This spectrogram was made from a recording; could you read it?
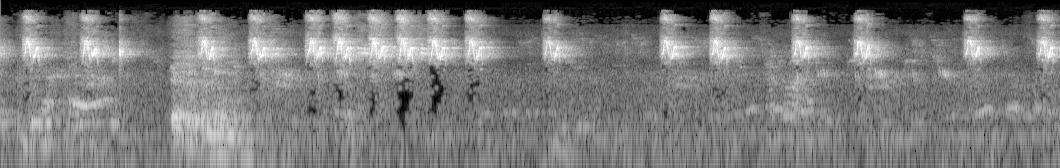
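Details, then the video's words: Male house sparrow calling: loud, bright chirps repeated in quick runs of two to five, with a brief pause near the middle and a faint low murmur underneath. "Male Sparrow Sound | Male Sparrow Call | Sparrow Sound Effect | Call Of Male House Sparrow"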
